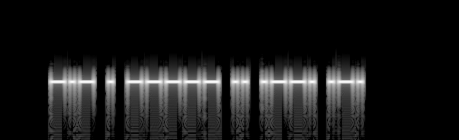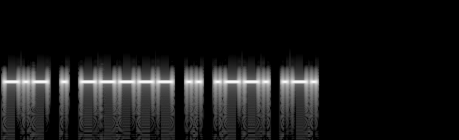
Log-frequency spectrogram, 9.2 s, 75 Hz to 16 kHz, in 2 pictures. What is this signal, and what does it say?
Morse code, heard as a keyed tone, about 25 wpm, 700 Hz. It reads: KE0IPR KE0IPR
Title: USA Call Signs - 6 Characters - Repeated 3x - 25wpm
